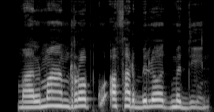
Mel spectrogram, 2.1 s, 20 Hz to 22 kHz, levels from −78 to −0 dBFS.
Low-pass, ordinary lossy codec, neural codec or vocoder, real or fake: none; none; none; real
